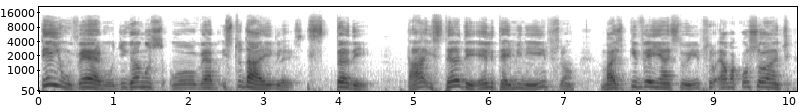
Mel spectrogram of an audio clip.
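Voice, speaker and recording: A Brazilian man with a high-pitched voice teaches English grammar in a patient explanatory style. He repeats each English example sentence slowly. He keeps checking in with short "tá?" and "ok?" tags. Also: animated, darkish tone. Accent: Brazilian Portuguese.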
